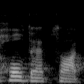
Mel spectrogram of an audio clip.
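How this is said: It is said in a warm, kind tone. The person is respectfully asked to wait. The speaker calls it right. "the good tone of voice is"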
